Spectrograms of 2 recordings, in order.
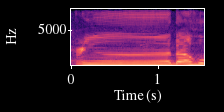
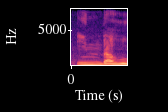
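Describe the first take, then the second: First: ইনদাহু higher, from the throat, long hummed n; correct Ayn. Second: ইনদাহু with plain short "in"; common mispronunciation. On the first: Teacher correcting learners, slow ইনদাহু with throat Ayn. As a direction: chant ইনদাহু slowly, squeezed Ayn and held n. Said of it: "ইনদাহু বলতে হবে". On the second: Teacher showing the common error, plain short ইনদাহু. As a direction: say ইনদাহু simply, without Ayn. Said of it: "অধিকাংশ লোক ইনদাহু বলে". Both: Shown as a demonstration.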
